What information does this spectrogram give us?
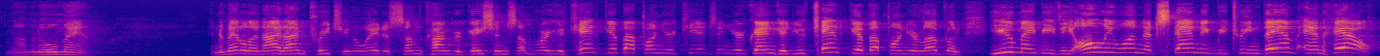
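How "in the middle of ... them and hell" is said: dream preaching. Retold or imitated. Old preacher retelling a dream sermon to his congregation, building force. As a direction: preach it out like at the pulpit.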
